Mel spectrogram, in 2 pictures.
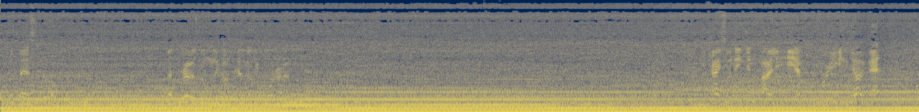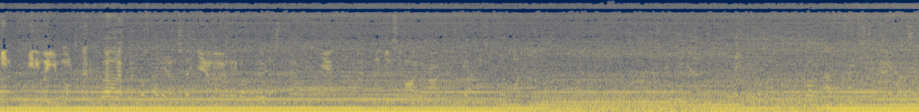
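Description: Piston engine and propeller of a high-wing single-engine light aircraft droning steadily in cruise, heard from inside the cabin. The drone eases slightly for a few seconds near the end, then picks up again.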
